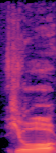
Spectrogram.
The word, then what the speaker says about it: Huel: Martha always said Huel rhymes with gruel, which is what I usually think of when I think of it.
